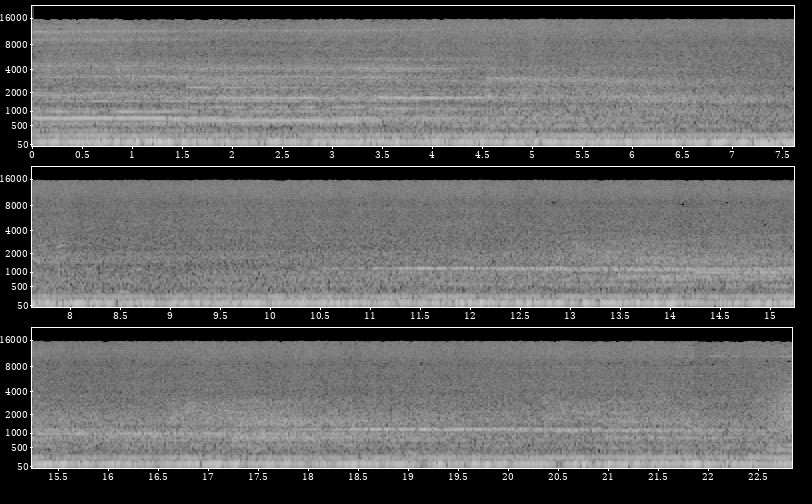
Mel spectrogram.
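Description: Mercury Pro XS outboard motor running steadily at speed, a constant drone mixed with the rush of the wake and wind.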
